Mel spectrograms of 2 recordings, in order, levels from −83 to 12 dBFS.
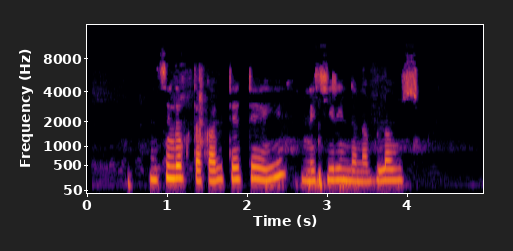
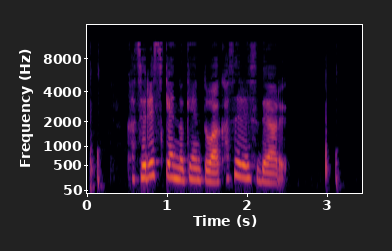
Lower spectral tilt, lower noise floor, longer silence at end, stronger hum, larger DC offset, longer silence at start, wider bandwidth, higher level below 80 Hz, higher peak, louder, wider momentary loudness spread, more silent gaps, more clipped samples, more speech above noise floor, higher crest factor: about the same, -5.5 dB/octave vs -4.5 dB/octave; first, -71 dBFS vs -50 dBFS; first, 0.8 s vs 0.45 s; neither; neither; first, 0.5 s vs 0.05 s; second, 7.8 kHz vs 11.5 kHz; first, -58 dBFS vs -72 dBFS; first, 0 dBFS vs -10 dBFS; first, -19 LUFS vs -28 LUFS; second, 11 LU vs 20 LU; neither; neither; first, 53 dB vs 23 dB; about the same, 20 dB vs 18 dB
